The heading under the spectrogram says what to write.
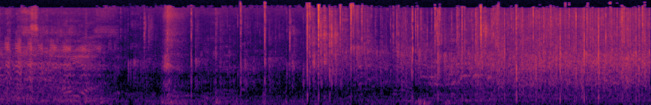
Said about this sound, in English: Come on, Steve Harvey, applause. What's that?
